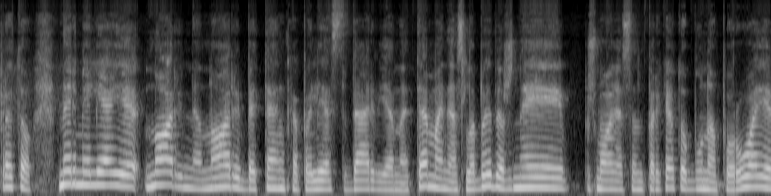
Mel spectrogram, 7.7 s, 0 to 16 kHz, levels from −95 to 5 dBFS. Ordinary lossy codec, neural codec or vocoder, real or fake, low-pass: Opus, 24 kbps; none; real; 14.4 kHz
